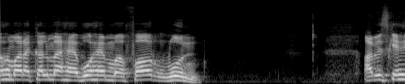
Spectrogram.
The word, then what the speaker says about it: مفر: اس کے بعد جو ہمارا کلمہ ہے وہ ہے مفرن. اب اس کے ہجے کس طرح ہوں گے، میم زبر ما فا را زبر فر را دو پیش رن مفرن وقفا مفر. اب یہاں پر دیکھیں میں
